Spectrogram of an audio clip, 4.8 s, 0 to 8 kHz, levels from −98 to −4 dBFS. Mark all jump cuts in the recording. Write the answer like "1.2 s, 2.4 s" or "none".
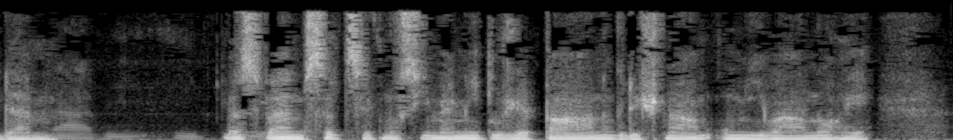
1.9 s, 2.5 s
